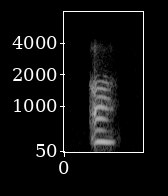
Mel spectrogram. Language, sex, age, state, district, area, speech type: Manipuri, female, 18-30, Manipur, Churachandpur, rural, conversation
